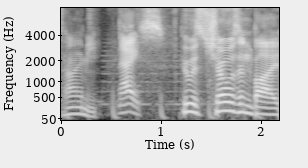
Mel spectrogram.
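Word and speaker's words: Jaime: Blue Beetle is the story of Haimey Reyes or Jamie Reyes depending on how you're pronouncing it. But I'm going to go with Haimey.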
